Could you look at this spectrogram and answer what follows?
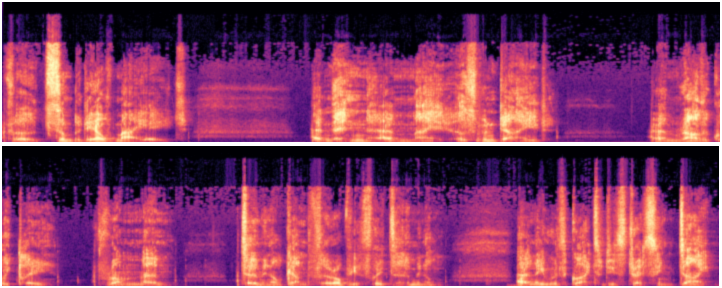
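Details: Woman with a total laryngectomy speaking through a voice device/valve; alaryngeal speech after total laryngectomy.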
